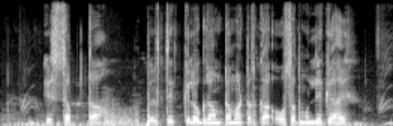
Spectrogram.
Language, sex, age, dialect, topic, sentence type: Hindi, male, 31-35, Marwari Dhudhari, agriculture, question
